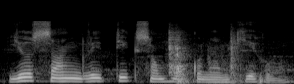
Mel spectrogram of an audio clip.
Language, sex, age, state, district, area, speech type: Nepali, male, 60+, West Bengal, Kalimpong, rural, read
